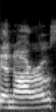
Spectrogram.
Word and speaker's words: Inaros: How do you pronounce? I say Inaros, I think, because I'm a New Yorker, but Naomi pronounced it Inaros.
